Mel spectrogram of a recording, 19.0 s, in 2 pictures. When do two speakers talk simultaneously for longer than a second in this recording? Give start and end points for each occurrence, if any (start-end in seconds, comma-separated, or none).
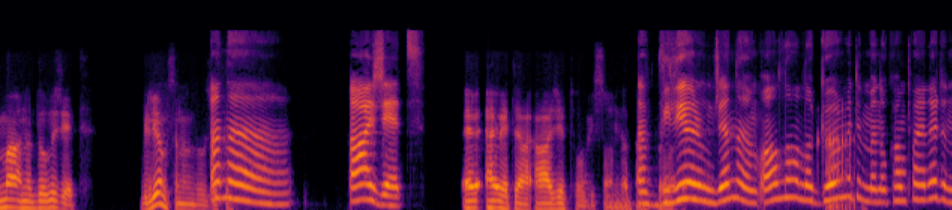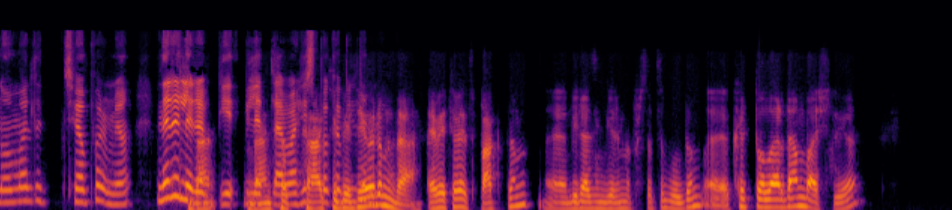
11.4-13.4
